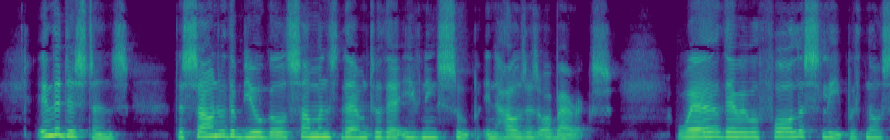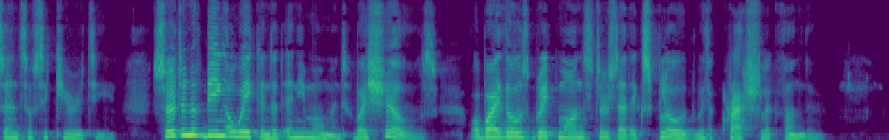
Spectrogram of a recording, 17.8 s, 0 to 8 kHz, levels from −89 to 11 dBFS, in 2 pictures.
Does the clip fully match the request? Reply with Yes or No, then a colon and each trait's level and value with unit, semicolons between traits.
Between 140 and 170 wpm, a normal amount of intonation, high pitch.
Yes: average, 165 wpm; average, 3.3 semitones; high, 220 Hz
